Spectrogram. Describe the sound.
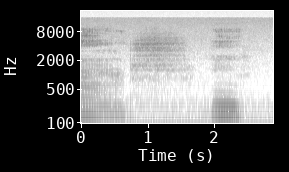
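Wheezing breath sounds from a chest examination: two faint, musical, whistling exhalations with a softer breathy stretch between them.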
